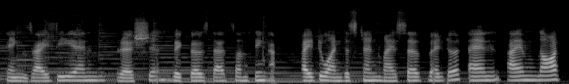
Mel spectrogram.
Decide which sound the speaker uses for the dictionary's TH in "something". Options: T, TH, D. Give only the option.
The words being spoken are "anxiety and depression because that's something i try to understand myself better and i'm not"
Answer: T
